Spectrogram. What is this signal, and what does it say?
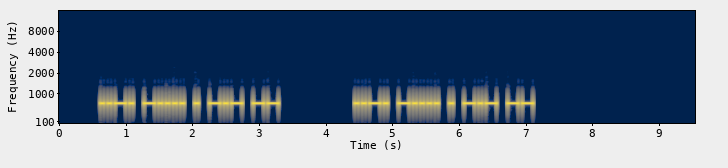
Morse code, heard as a keyed tone, about 22 wpm, 700 Hz. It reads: F6EKM F6EKM
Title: DXCC-100 Call Signs - 5 Characters - Repeated 2x - 22wpm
